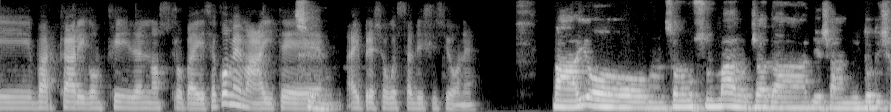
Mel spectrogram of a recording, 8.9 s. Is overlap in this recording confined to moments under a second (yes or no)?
yes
